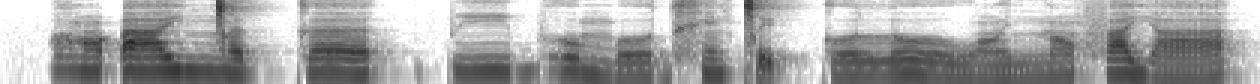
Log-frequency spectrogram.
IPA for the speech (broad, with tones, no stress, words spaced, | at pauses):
ɦɔ̃˦ʔaː˦jŋ͡ǀɜ˧kːɜ˦ | piː˦ bʱo˦˨moː˨d xẽ˦ǀḛ˦kːo˧lːoː˦˨ wɔ̃˨i̯nːɔ̃˧fa˦ja˨˦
